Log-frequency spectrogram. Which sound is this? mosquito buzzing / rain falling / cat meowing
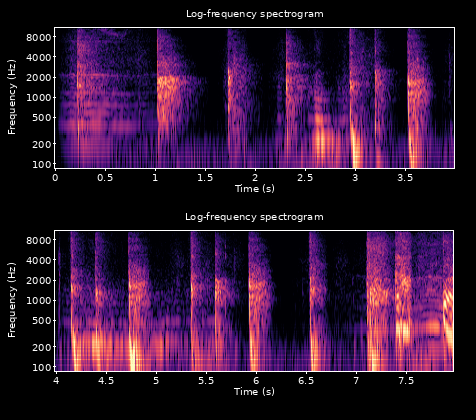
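mosquito buzzing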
